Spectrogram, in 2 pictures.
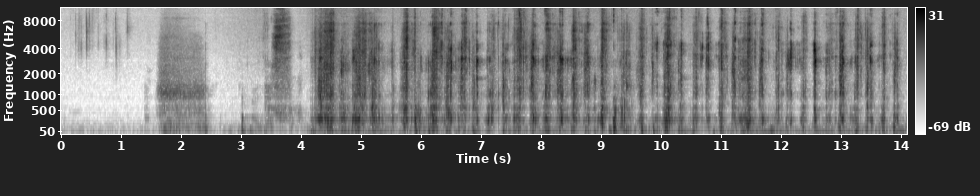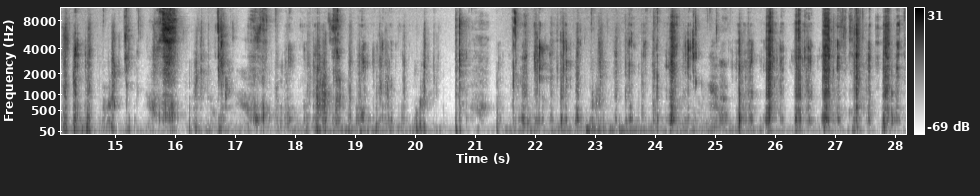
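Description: Close-miked chewing of crisp deep-fried breading, eaten with soft creamy noodles: dense, rapid crunching that starts about four seconds in, with a brief pause later on.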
